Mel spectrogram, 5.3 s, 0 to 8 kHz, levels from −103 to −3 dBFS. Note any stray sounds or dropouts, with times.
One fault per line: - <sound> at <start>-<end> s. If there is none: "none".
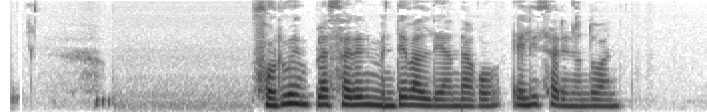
none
